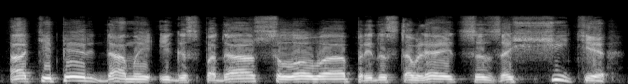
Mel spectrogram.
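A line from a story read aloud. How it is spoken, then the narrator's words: Loud announcement. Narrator (Russian): громко объявил Девре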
